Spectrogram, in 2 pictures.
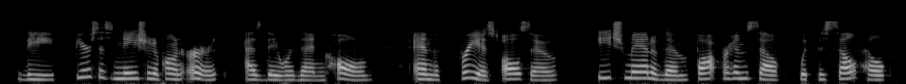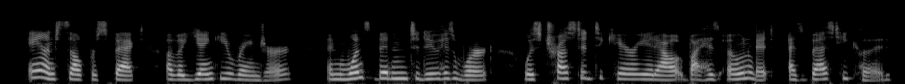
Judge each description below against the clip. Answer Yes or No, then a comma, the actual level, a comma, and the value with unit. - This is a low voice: No, high, 240 Hz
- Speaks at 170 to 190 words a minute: Yes, average, 175 wpm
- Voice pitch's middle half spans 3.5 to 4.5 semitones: Yes, average, 3.8 semitones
